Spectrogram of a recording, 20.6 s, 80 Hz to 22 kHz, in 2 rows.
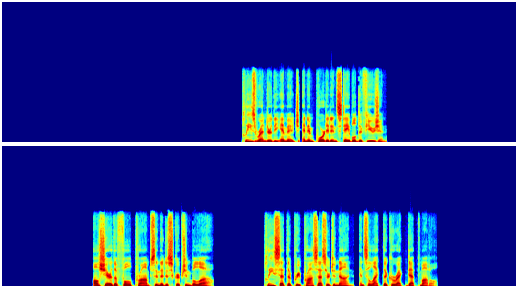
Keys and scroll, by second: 1.4 g, 10.1 F12.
